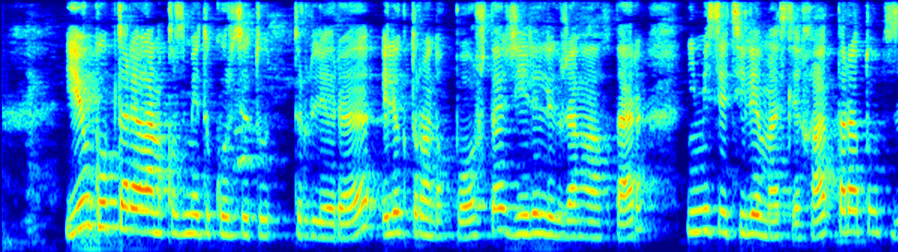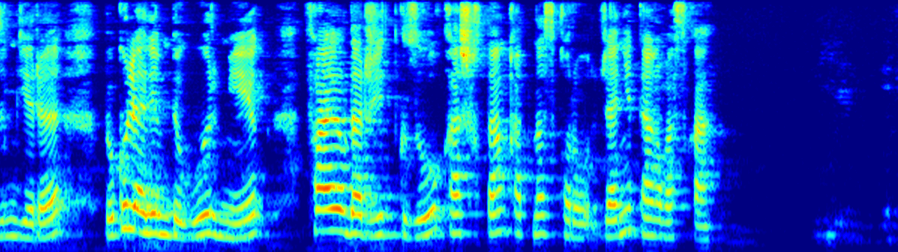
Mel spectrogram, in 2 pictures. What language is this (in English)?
Kazakh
